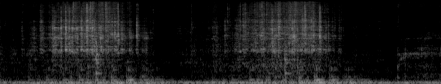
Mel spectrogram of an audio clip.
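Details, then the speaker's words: 2011 Ford Galaxy diesel at idle, heard from underneath: loose, gritty metallic rattling in two bursts from a broken-up DPF, which needs replacing. "Can you hear that rattling? Um that is actually the DPF broken up."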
